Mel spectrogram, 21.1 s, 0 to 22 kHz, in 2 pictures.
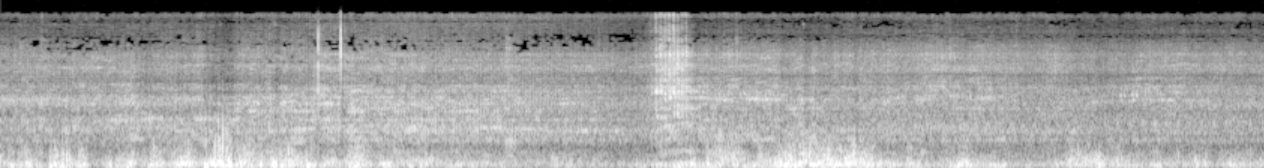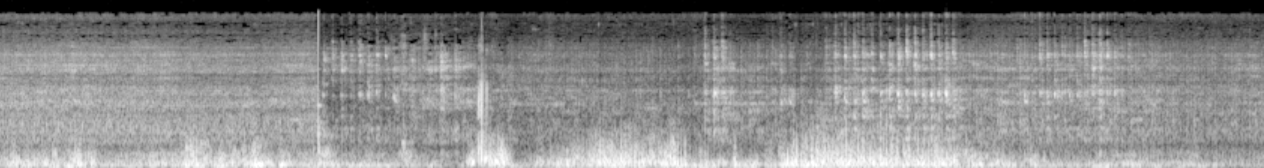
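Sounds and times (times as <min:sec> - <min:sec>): tractor diesel engine labouring: 0:00.0 - 0:21.0.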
